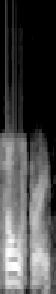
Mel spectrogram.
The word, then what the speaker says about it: Salisbury: well first of all let me just pronounce you're correct your pronunciation is Salisbury sauce is a nice thing the name of the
